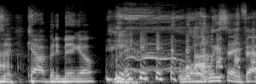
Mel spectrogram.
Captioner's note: group laughs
